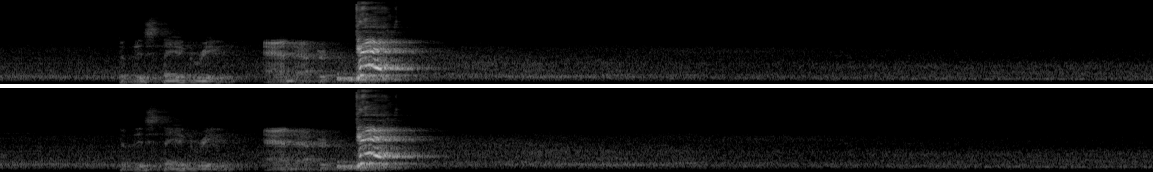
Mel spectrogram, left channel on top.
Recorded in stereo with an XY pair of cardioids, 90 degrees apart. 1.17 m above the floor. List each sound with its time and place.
1.2 s a man speaking: 55° left, 4.5 m
3.4 s a shout: 30° left, 3 m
